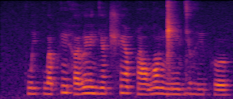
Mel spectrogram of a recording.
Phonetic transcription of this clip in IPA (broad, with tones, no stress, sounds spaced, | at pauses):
kʰ w i˨ k w ɐ˨ pʰ ĩ˦ h ɐ˨ l ẽ˦ dʲ ɐ̃˧ t͡ʃʰ ẽ˦ q ẽ˨ dˤ ɐ̃˦ ŋ͡ǁ ĩ˨ dʲ ʊ˧ ɦ i˨ pʰ ʊ˨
